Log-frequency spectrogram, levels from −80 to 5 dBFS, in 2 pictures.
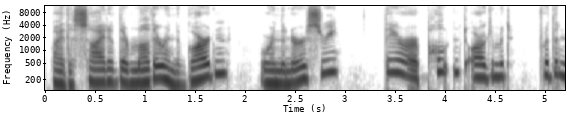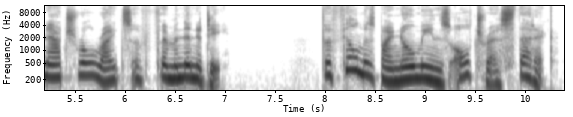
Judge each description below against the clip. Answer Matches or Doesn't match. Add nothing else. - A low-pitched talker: Doesn't match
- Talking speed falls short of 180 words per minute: Doesn't match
